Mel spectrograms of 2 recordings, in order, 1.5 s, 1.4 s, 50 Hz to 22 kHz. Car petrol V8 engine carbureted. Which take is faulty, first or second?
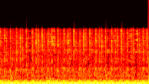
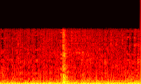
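second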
